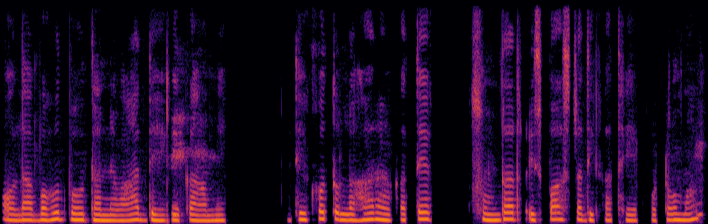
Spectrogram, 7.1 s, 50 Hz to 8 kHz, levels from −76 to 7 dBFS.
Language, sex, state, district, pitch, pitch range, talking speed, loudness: Chhattisgarhi, female, Chhattisgarh, Raigarh, 210 Hz, 200-225 Hz, 145 wpm, -20 LUFS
